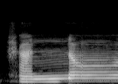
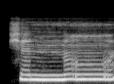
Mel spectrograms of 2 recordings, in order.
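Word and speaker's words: शं: ओम इंद्रो विश्वस्य राजति शन्नो अस्तु द्विपदे शन्न चतुष्पदे। शन्न नहीं करेंगे, केवल शन चतुष्पदे ऐसा करेंगे ना, शन्न थोड़ी ऐसे।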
